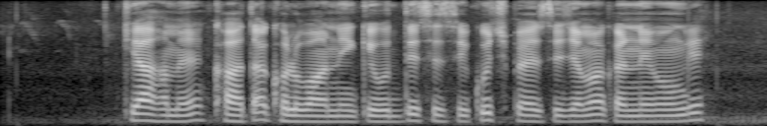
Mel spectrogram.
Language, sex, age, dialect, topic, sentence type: Hindi, male, 18-24, Awadhi Bundeli, banking, question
